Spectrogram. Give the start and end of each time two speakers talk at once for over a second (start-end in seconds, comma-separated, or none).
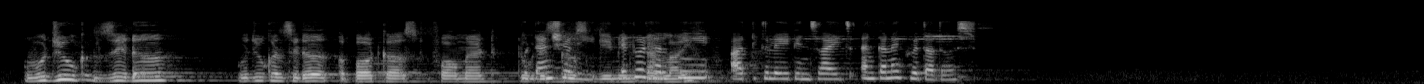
5.2-6.9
